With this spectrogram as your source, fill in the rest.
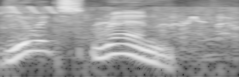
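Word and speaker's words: Bewick's Wren: Apparently, it is the Buick's Ren. Uh, not spelled like the car, but B E W I C K.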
